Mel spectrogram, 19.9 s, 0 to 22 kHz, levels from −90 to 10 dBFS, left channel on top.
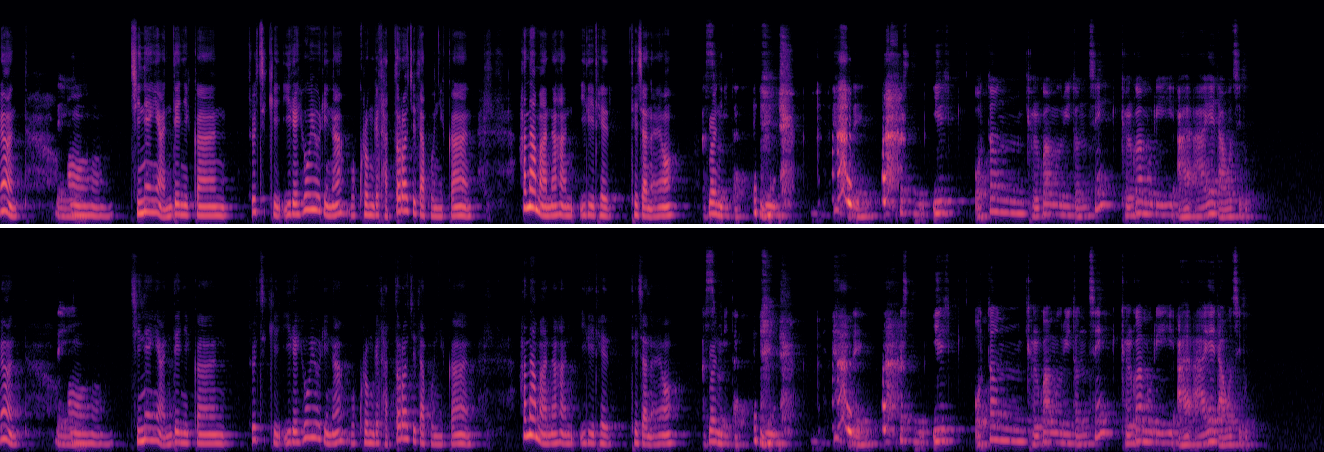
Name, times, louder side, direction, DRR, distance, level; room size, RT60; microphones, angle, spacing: voice 1, 0.0-1.7 2.0-3.4 3.8-7.1 7.8-9.2 9.5-10.1 10.6-10.8 11.5-11.9 12.6-12.8 13.2-13.6, left 4 dB, 80° left, 14 dB, 0.5 m, -30 dB
voice 2, 0.8-1.2 10.5-11.1 11.4-11.7 12.2-14.3 14.6-18.7, equal, 15° right, 6 dB, 2.1 m, -37 dB
19.0 x 9.8 x 7.3 m, 0.77 s
head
